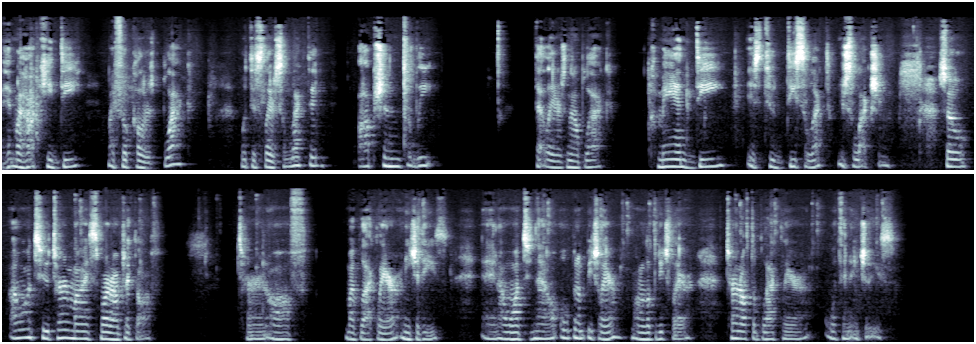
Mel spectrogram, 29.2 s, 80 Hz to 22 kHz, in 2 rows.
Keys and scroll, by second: 6.0 alt+BackSpace, 10.2 super+d.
